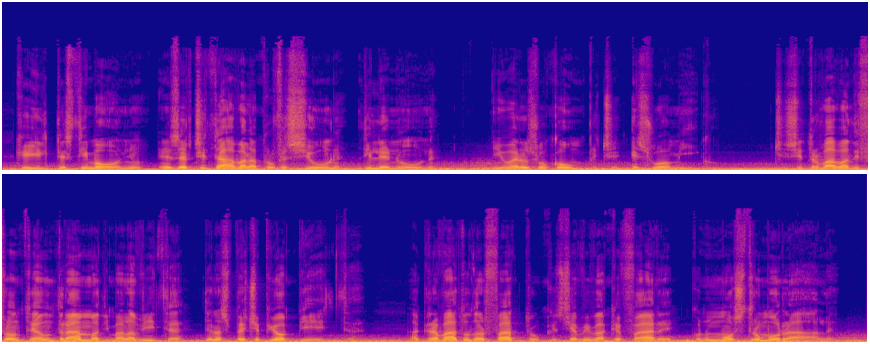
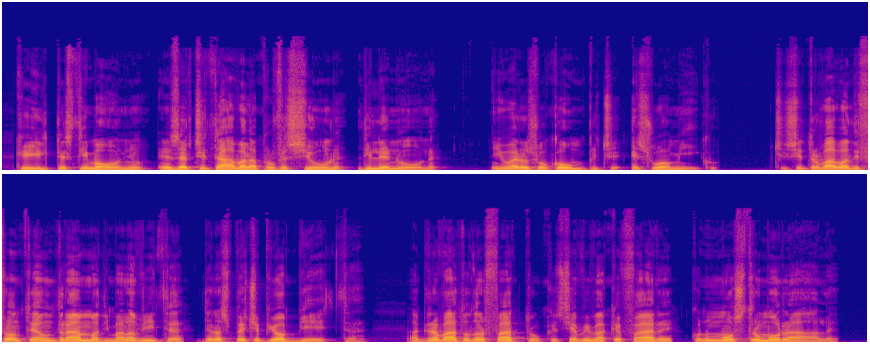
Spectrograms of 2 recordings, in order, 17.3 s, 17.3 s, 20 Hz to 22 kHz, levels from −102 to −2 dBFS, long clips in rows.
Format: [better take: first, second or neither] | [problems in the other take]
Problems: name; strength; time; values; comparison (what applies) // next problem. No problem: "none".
second | low rumble; noticeable; throughout; 15 dB below the speech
